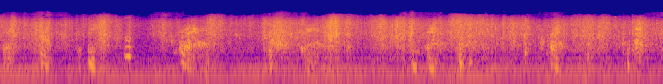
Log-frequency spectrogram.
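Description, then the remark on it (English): A creek flowing steadily, a continuous rushing, bubbling wash of water that holds an even loudness for the whole stretch, with small irregular splashes rippling through it. “Hey, Captain, you can hear the creek. Listen. Oh, don't that sound cool and refreshing?”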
